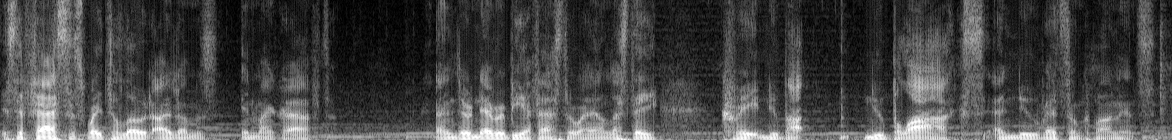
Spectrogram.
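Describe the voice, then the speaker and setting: A man in his thirties streams games from a small room, sitting at a headset mic with webcam framing and offering casual livestream commentary. His deep voice moves at normal speed over soft background music. Blunt and boastful, he keeps stammering and restarting.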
